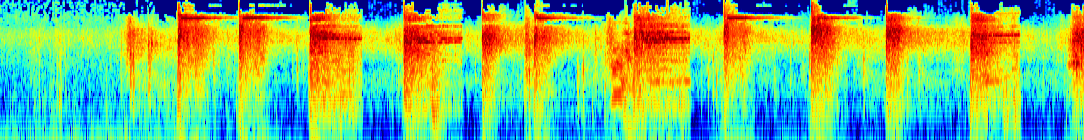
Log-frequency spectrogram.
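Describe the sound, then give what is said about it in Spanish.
Steel swords clash in a duel with a count, ringing out in many sharp metallic clangs in an irregular rhythm, each strike a bright, loud hit with a short ringing tail and brief gaps between blows. “Los pelean con maestría defendiéndose y golpeando repetidas veces el acero de sus espadas.”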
